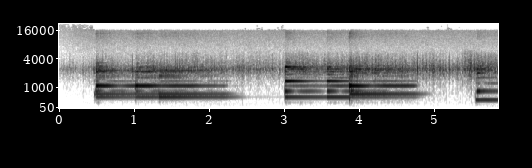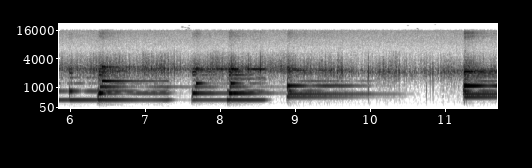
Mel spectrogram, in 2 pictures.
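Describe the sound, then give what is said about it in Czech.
A short radio interval signal melody for the Brno radio branch plays on an automatic piano made by the firm Petrov. Hammers driven by an electric-motor-powered rotating drum with metal pins strike the strings. Crisp notes ring out in a handful of repeated phrases separated by brief pauses, clear with no voices. “Přehrávala se několikrát denně automatickým klavírem, který zhotovila firma Petrov.”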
